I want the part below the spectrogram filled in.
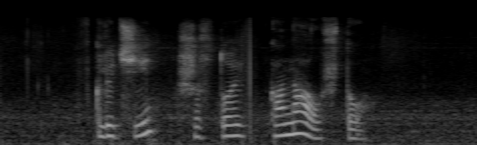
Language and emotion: Russian, neutral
